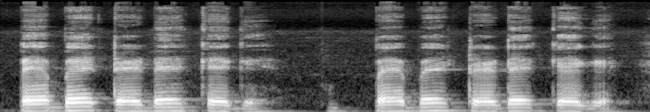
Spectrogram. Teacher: Completely block कर देते हैं एयर फ्लो को, है ना, फिर उसको एक सुनने योग्य धमाके के साथ सुनते हैं। जैसे पहले तो 6 होते हैं प्लोजिव, पे बे टे डे के गे।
